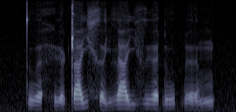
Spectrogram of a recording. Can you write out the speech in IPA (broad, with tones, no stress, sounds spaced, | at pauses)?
t̪ u˨˩ ə̯ h ɨ˨˩˨ ə̯ ʈ a˧˥ j x ə˨˩˨ j l a˧ j v ɨ˧ ə̯ ɗ u˧˥ ɓ ə˨˩˦ m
